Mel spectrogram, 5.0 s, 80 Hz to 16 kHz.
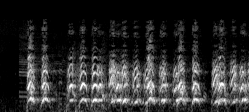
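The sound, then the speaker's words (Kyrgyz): A rapid run of many loud barks mixed with higher yips comes from purebred taigan sighthounds at a kennel in a mountain village. The barking is continuous and energetic, with no talking. “Азыр питомникте 30 ашуун алгыр тайганы бар.”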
